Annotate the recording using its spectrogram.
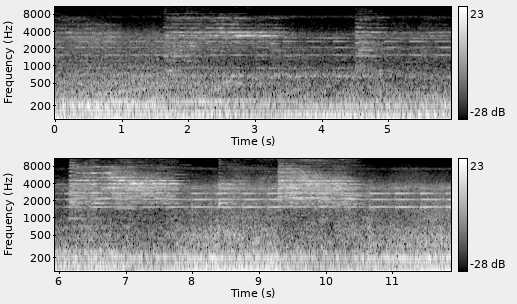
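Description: Freight cars clatter and rumble over the rails.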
